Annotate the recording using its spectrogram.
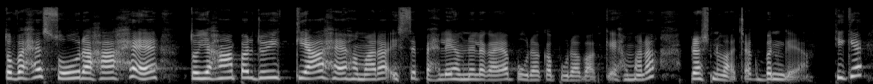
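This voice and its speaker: High-voiced woman teaching grammar. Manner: patient, asks the class questions and answers them herself; reads example sentences slowly and deliberately. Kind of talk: grammar lesson explaining rules with examples.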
